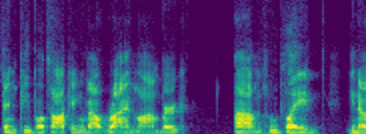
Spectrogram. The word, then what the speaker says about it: Lomberg: the announcer at ESPN he's saying lomborg Lomar uh so the whole broadcast for ESPN was I no idea how it is that hard to pronounce Ryan lomber it is not that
